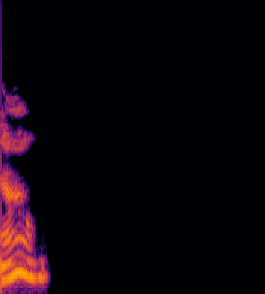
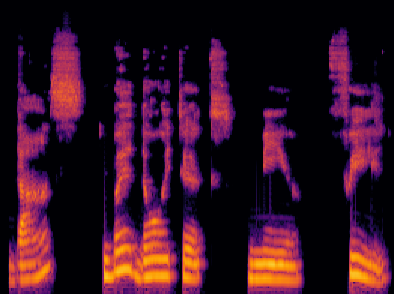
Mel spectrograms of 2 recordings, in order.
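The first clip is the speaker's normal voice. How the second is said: slow, careful, separated words. Shown as a demonstration. Teacher breaks down a German phrase, word by word. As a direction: pause between words for a learner. Language drill, broken into words.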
